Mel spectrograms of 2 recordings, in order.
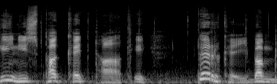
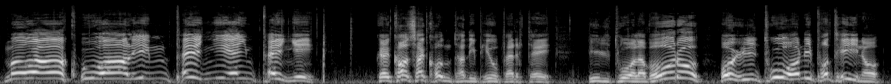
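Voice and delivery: high, loud booming scold; thundering; 10 semitones higher, 5 dB louder than usual. Acted. Santa thundering at the busy mouse, loud. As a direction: shake the windows with it. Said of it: "Lui tuonò facendo tremare i vetri".

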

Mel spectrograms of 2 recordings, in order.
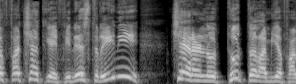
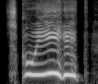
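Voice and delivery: very high little squeal; mouse squeak. A narrator's reading. Mouse hero hugging family and friends, high squeak. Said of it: "e dissi".

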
